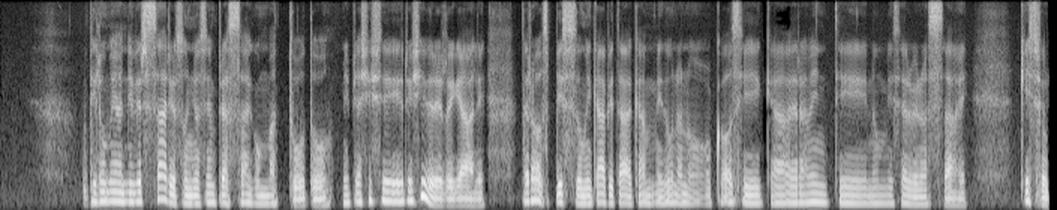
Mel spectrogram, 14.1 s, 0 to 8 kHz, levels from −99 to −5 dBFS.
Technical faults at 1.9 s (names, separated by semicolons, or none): none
